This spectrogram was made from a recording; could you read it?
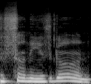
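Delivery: ordinary delivery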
